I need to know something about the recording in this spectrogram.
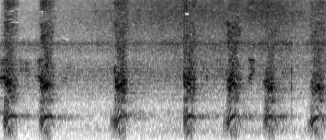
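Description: A dog barks seven times in a quick, slightly irregular series, each bark sharp, with no talking around it.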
